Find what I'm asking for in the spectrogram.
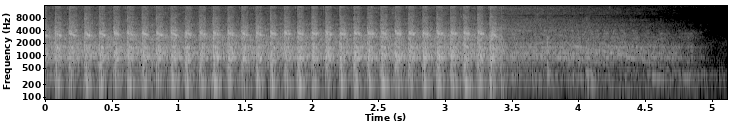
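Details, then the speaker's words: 1996 Audi 80 Coupe 2.6 V6, unmoved for 15 years, with a flickering battery light and no fuel pump heard. Steady cranking that never catches; no fuel delivery. The fuel pump fuse is fine and the relay is suspected. "so okay we've definitely got a fuel delivery problem here with us 10 there's no fee all coming to the engine because we can't hear the fuel pump working"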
